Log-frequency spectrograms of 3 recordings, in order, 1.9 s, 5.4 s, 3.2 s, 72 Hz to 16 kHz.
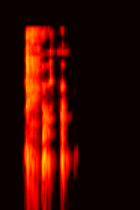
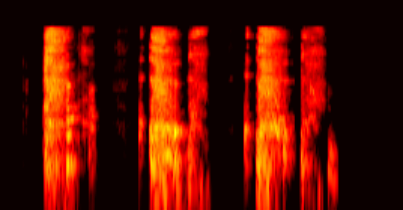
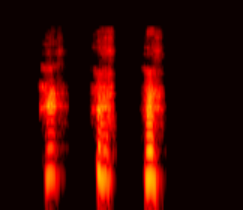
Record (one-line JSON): {"cough_length": "1.9 s", "cough_amplitude": 23477, "cough_signal_mean_std_ratio": 0.3, "three_cough_length": "5.4 s", "three_cough_amplitude": 17557, "three_cough_signal_mean_std_ratio": 0.41, "exhalation_length": "3.2 s", "exhalation_amplitude": 8463, "exhalation_signal_mean_std_ratio": 0.31, "survey_phase": "beta (2021-08-13 to 2022-03-07)", "age": "65+", "gender": "Female", "wearing_mask": "No", "symptom_cough_any": true, "symptom_change_to_sense_of_smell_or_taste": true, "smoker_status": "Never smoked", "respiratory_condition_asthma": false, "respiratory_condition_other": false, "recruitment_source": "REACT", "submission_delay": "1 day", "covid_test_result": "Negative", "covid_test_method": "RT-qPCR"}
